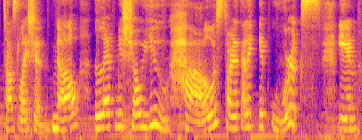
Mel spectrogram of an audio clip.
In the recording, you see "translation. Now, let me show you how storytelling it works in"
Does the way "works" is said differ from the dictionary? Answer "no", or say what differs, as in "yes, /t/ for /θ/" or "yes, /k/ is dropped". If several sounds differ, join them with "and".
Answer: no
